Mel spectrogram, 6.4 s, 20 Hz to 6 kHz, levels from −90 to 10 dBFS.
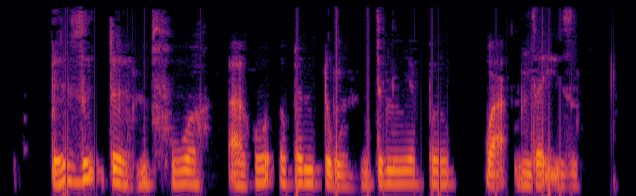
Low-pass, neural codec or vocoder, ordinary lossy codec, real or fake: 5.4 kHz; none; MP3, 32 kbps; real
